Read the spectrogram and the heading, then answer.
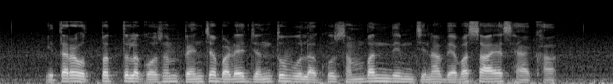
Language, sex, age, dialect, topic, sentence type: Telugu, male, 25-30, Central/Coastal, agriculture, statement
